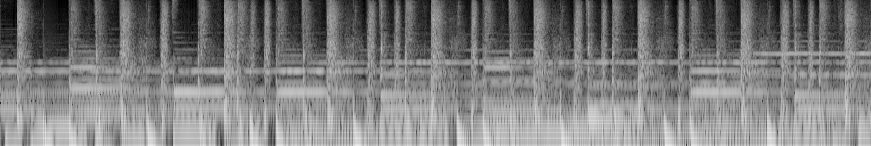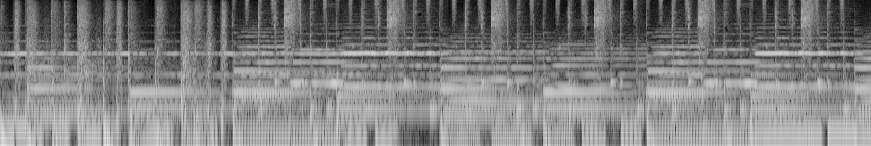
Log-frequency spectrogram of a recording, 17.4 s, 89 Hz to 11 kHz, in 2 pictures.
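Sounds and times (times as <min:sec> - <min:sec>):
orchestral music: 0:00.1 - 0:17.3.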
